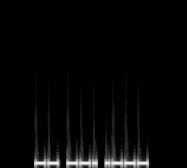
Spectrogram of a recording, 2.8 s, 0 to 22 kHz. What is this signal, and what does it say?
Morse code, heard as a keyed tone, about 25 wpm, 700 Hz. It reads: MGJ
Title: USA Call Sign Postfixes - 3 Letters 25wpm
